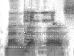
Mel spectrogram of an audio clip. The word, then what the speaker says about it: mangakas: Eh, basta it's about the publishing industries, the mangakas. Mangakas, tama ba, Sari? – Manga, diba? – Mangakas. Mangakas. Yun ba yung writers? Tama ba yung pronunciation ko? – Oo, tama, tama.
